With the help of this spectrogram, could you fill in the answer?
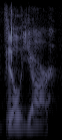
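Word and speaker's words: Villar: you know she's a how you pronounce my my name to filipinos is you pronounce it vill yar oh she's a vor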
